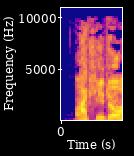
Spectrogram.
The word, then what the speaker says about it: Aikido: Aikido.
